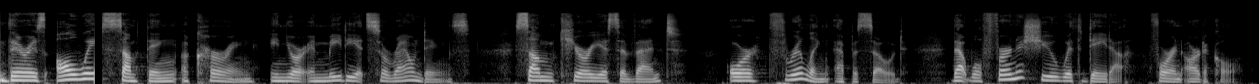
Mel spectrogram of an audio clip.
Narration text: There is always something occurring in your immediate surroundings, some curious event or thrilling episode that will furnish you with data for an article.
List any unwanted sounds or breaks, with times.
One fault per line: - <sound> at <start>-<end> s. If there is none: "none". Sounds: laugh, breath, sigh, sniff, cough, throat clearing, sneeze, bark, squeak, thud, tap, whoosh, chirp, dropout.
- dropout at 0.9-1.0 s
